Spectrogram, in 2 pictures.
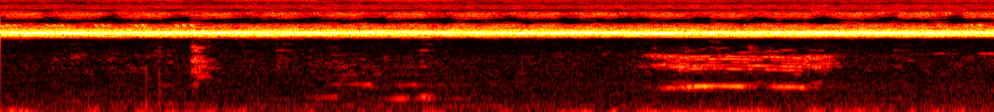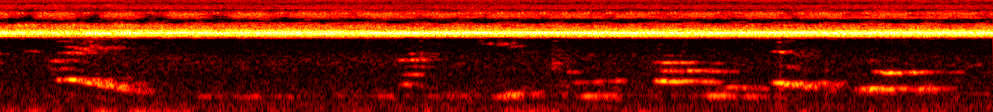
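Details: Countryside crickets at night, a constant bright high trill running throughout, joined by scattered faint whistled and warbled notes from other animals and a low background rumble.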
